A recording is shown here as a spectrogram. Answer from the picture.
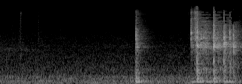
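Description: Small hard clicks of makeup items being handled on a table: one sharp click about one and a half seconds in, then a quick run of clicks near the end.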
